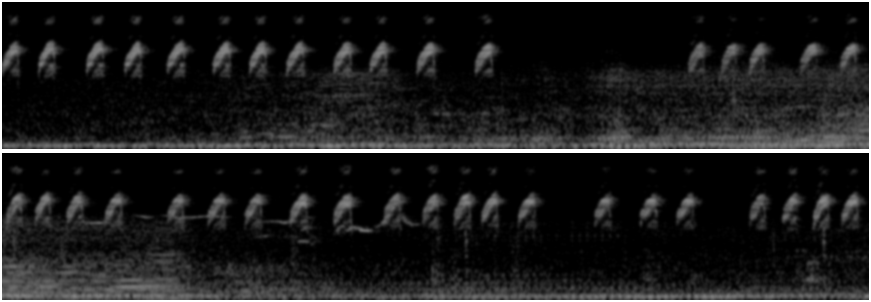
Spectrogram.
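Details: ['Lively flamboyan bird calling to lure rivals and companions, a long, steady string of sharp, very high chirps delivered rapidly, almost four per second, briefly pausing mid-sequence before resuming.']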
